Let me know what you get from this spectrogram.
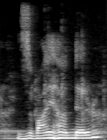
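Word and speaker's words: Zweihänder: Zweihander. That's how you say it in the original language.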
